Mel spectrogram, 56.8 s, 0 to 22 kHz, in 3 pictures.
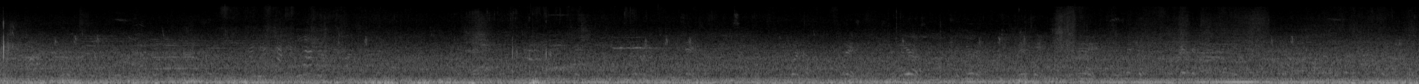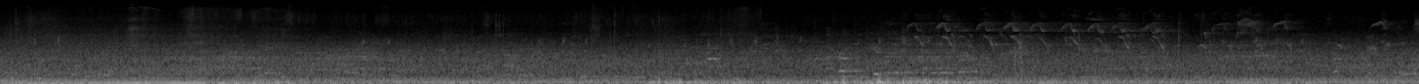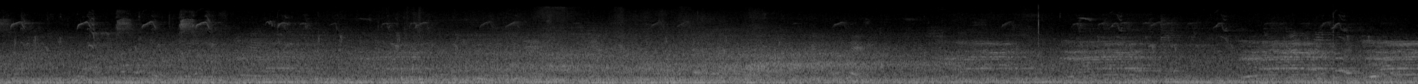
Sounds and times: little traffic 0.0 - 56.7
people pass by selling their products 0.0 - 56.7
birds singing 49.0 - 56.7

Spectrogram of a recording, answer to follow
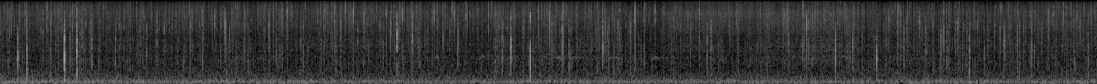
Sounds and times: Huge bonfire of wood scraps and brush burning aggressively 0.0 - 10.9
wind 0.0 - 10.9
crows 4.2 - 7.2

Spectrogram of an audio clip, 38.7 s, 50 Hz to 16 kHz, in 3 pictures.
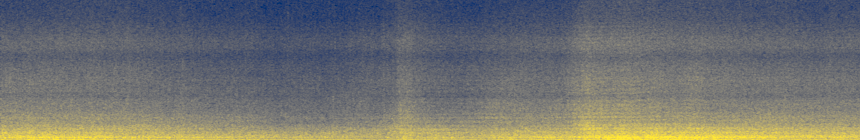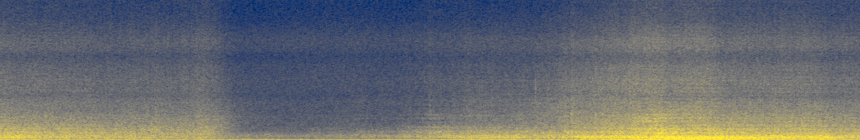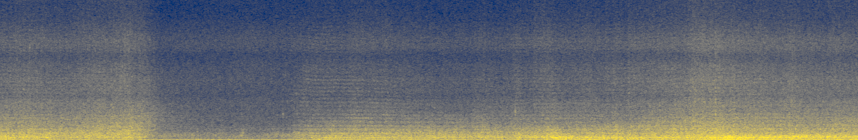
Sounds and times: waves 0.0 - 38.6

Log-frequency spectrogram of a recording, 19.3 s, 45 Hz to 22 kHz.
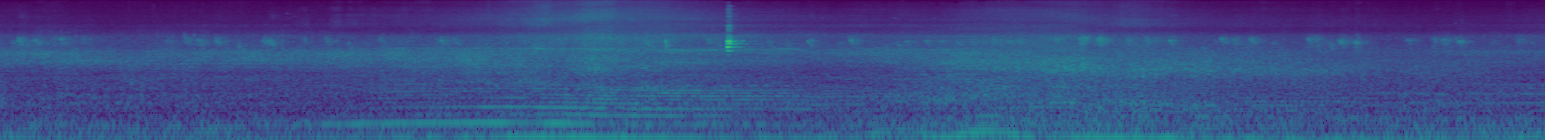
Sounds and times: traffic sound 0.0 - 19.3

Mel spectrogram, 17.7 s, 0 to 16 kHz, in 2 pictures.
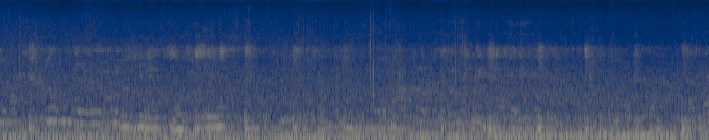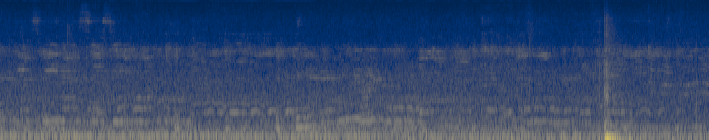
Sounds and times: birds 0.0 - 17.7
kids 0.0 - 17.7
music 0.0 - 17.7
short walk in a small patch of woods 0.0 - 7.8

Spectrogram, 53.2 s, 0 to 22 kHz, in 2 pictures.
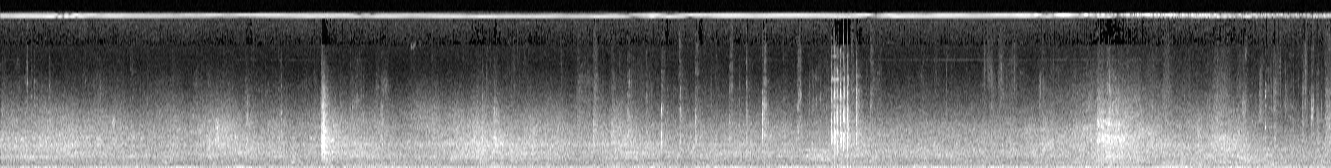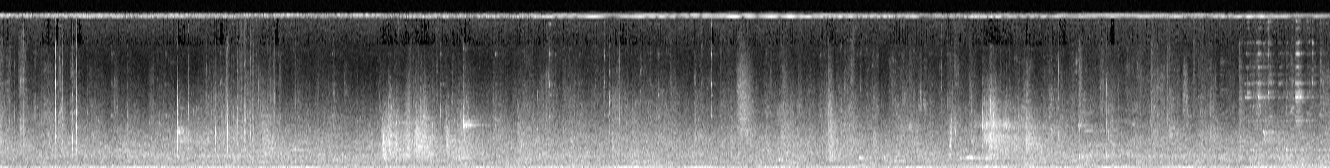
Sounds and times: walking around Graz main station 0.0 - 53.2

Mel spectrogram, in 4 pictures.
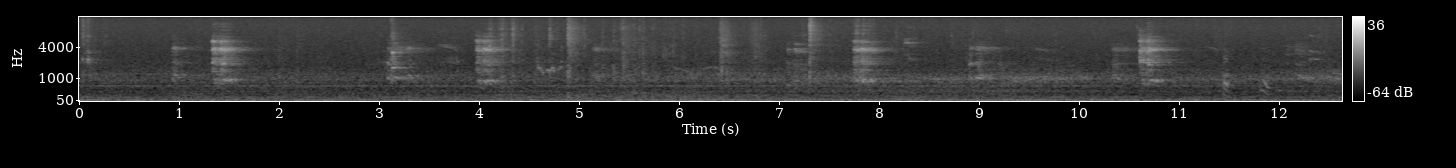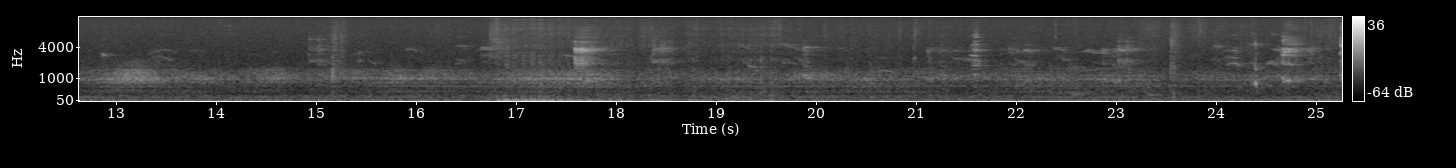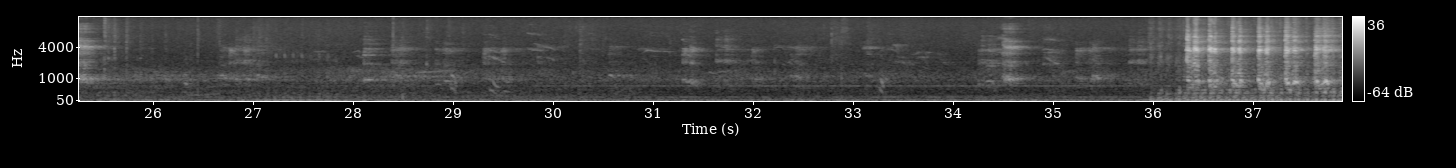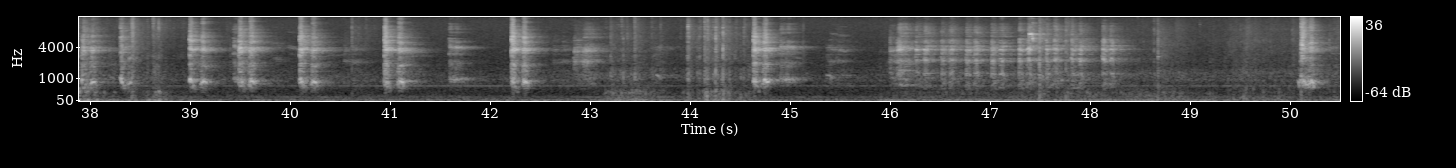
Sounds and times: background noise 0.0 - 50.5
blackbird 16.4 - 48.6
Pheasants coming to roost 16.7 - 33.4
whirrings and rattling of wings 16.7 - 20.2
whirrings and rattling of wings 25.5 - 28.1
Pheasants coming to roost 34.2 - 50.5
whirrings and rattling of wings 35.9 - 39.0
whirrings and rattling of wings 43.1 - 45.0
whirrings and rattling of wings 46.1 - 50.5

